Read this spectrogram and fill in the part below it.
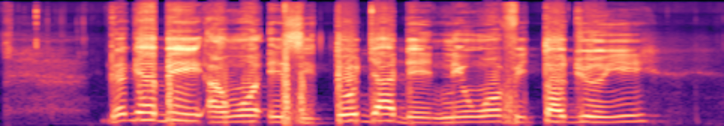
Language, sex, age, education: Yoruba, male, 15-29, tertiary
